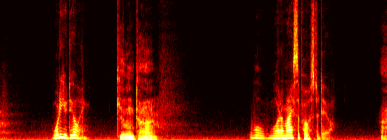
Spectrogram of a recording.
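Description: A girl speaks in a questioning voice.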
